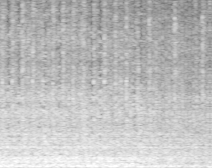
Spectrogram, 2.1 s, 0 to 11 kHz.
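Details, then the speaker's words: 1974 Volvo 142, fuel-injected, unused since 1988, just started and not warmed up: loud, uneven petrol idle with a rough lumpy beat that sags and bogs; owner suspects the second injector is dumping fuel. "just parking on throttle i bet it's that second injector it's just dumping"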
